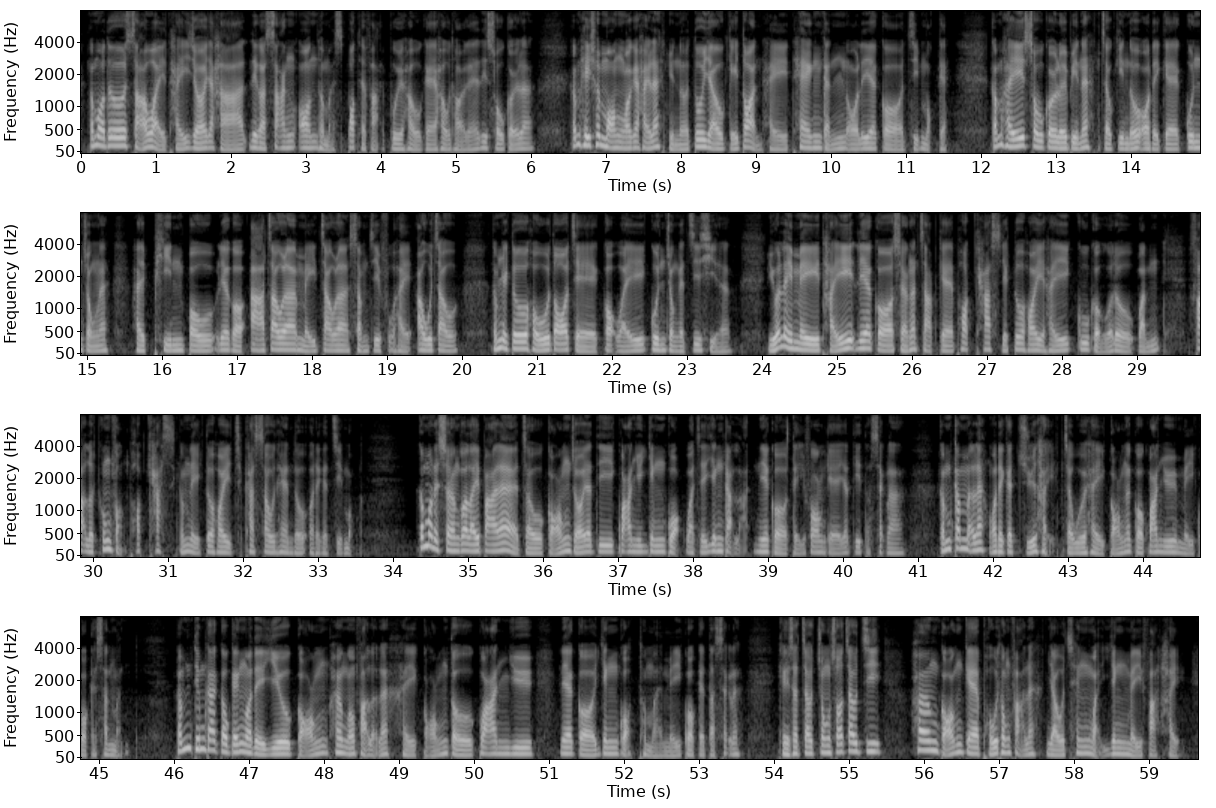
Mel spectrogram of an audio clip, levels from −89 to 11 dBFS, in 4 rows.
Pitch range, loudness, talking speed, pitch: 105-135 Hz, -21 LUFS, 275 characters per minute, 120 Hz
